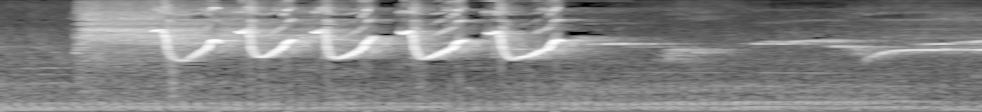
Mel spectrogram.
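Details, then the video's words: Oriental magpie-robin song used to provoke a rival: five loud swooping V-shaped whistles in quick succession, followed by softer rising slurred whistles over a faint low hum. "pancingan burung Kacer gacor ini bisa mendobrak emosi Kacer anda degan cepat"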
